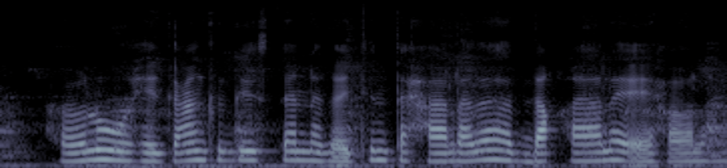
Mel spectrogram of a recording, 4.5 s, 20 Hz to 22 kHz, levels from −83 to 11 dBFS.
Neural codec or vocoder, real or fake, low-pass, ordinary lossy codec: none; real; none; none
